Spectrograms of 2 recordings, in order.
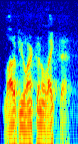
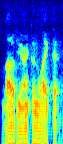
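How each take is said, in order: First: Said in the usual way. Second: Softer, faster, under the breath; quieter repeat. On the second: Real, not acted. Speaker warns the AA room, repeating it quietly and quickly. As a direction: let the repeat drop to a fast aside.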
